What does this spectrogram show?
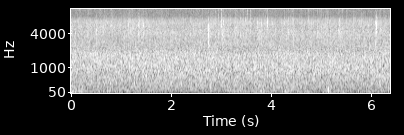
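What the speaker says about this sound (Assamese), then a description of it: "আপোনালোকে চাব পাৰে যি দবাপিটা বৰষুণ দিছে।" Heavy monsoon rain pours steadily on the road between Guwahati and Sivasagar, a dense, constant hiss with no let-up, loud and close, with no voices.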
